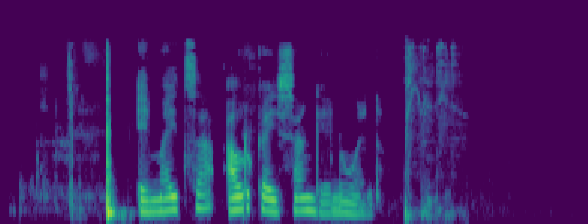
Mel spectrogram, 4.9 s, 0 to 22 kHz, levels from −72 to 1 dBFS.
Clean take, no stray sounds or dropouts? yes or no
no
